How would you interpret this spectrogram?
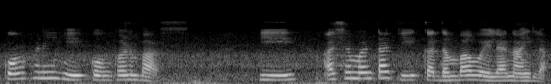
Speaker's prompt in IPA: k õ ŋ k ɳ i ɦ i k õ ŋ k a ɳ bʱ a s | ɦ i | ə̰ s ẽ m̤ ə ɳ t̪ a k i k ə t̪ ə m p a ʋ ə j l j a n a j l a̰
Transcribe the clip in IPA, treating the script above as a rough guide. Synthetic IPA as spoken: k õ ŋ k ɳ i ɦ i k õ ŋ k ə ɳ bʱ a s | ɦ i | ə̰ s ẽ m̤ ə ɳ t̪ a k i k ə d̪ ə m b a ʋ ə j l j a n a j l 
